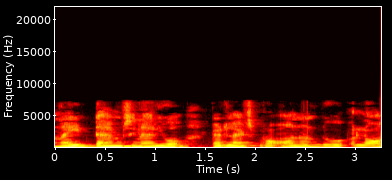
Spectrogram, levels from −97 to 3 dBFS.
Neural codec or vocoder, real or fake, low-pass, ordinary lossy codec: none; real; 7.2 kHz; AAC, 48 kbps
